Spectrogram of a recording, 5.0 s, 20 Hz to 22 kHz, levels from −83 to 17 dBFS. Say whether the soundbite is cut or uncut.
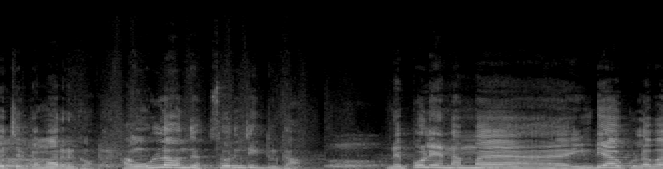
uncut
